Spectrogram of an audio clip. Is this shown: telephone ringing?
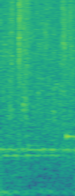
no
